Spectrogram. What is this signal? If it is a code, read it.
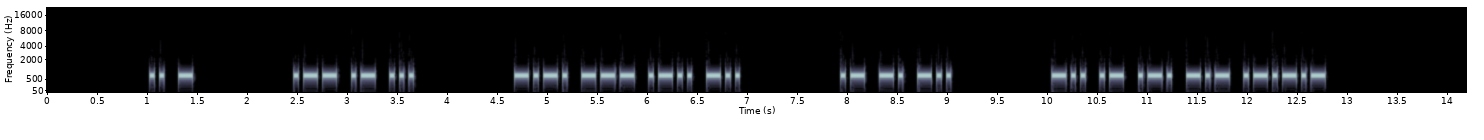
Morse code, heard as a keyed tone, about 25 wpm, 700 Hz. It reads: IT WAS COLD AND DARK.
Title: 3x Word-Spacing - Sentences from Top 500 Words - 25wpm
